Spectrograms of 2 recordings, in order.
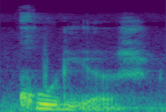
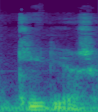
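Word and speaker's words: κύριος: se le ha enseñado algunos la pronuncian curios otros kirios se cree que la pronunciación correcta es kirios Entonces le dir quos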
